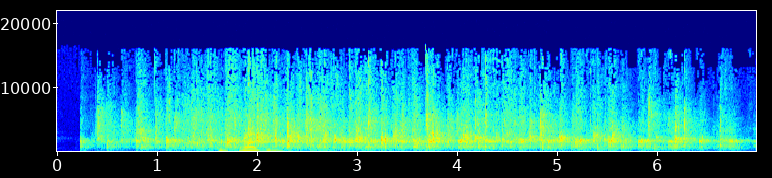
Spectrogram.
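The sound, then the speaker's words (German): A church audience breaks into sustained applause for God, a dense, steady wash of many hands clapping at even loudness for several seconds, with a brief murmur of voices or cheering mixed in early on. “Können wir diesem Gott einen Applaus geben?”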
